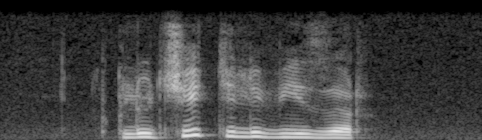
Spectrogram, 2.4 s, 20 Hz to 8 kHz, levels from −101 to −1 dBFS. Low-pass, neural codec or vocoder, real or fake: 7.2 kHz; none; real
